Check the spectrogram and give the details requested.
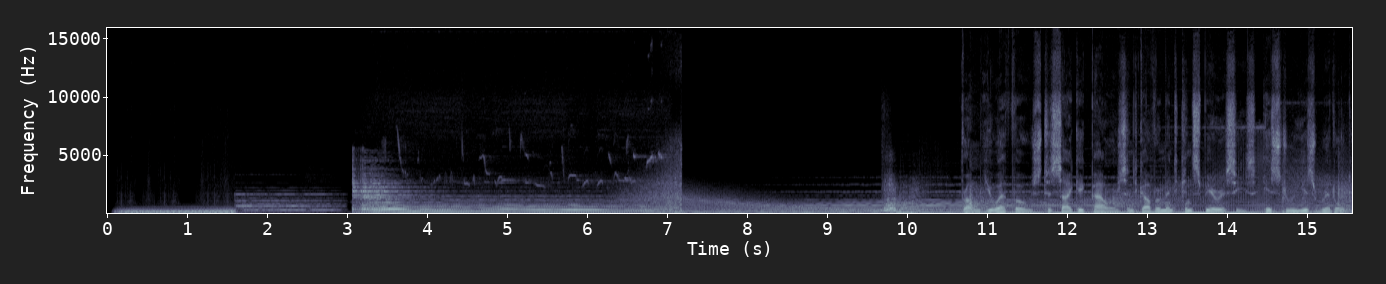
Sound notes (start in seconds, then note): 3.1 suspenseful music; 10.9 voiceover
